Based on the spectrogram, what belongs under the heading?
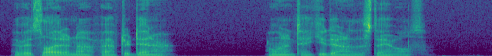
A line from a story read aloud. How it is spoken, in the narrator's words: miserably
